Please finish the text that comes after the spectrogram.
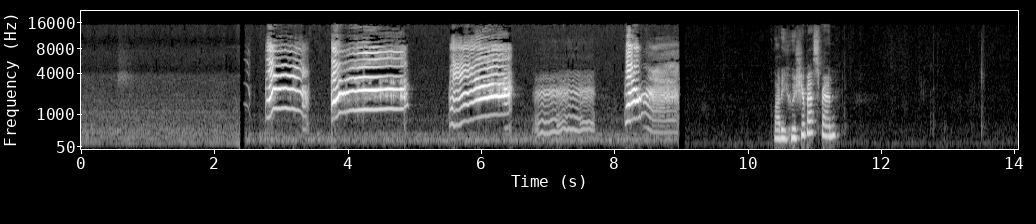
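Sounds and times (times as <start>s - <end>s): puppy crying: 2.4s - 9.0s.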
